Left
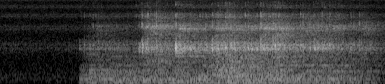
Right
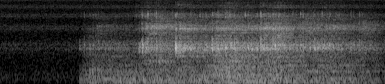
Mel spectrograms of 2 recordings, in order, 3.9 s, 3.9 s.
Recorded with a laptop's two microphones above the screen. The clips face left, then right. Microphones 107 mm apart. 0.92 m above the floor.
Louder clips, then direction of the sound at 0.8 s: Left 1 dB; 5° left (ahead or behind).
